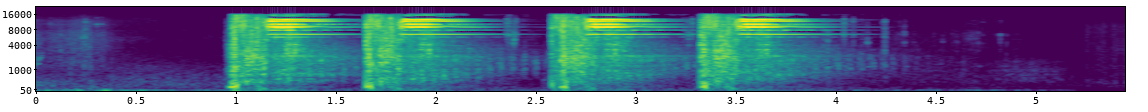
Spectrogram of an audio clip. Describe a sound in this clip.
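A shotgun fires several loud blasts that echo outdoors.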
